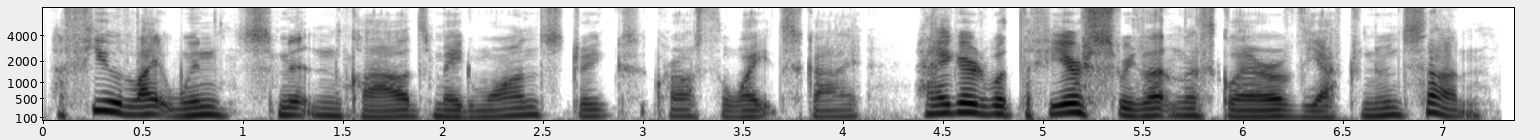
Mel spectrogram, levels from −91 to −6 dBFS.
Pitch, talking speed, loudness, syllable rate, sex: 135 Hz, 190 wpm, -19 LUFS, 4.8 syllables/s, male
